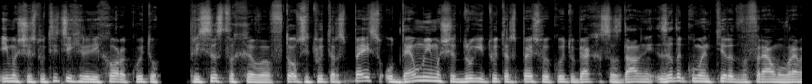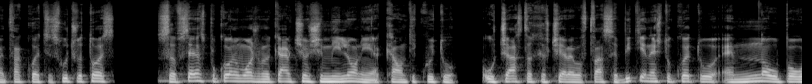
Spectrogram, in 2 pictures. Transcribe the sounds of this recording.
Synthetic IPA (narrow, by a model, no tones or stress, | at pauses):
imɐʃɛst̪ot̪̬it̪six̬ilʲɐd̪ixɔɾəkoit̪ʊ | pɾisɤst̪vəxəvɐft̪ɔzit̪wit̪əɾspɛjsod̪ɛlˠnoimɐʃɛd̪ɾuɡit̪wit̪əɾspɛjsʊvɛkoit̪ʊbjaxəsɐzd̪ad̪ɛnḭzɐd̪ɐkomɛnt̪iɾət̪vɐfɾɛalˠnovɾɛmɛt̪ovakoɛt̪osɛsˠut͡ʃvɐt̪ɔɛs | sɐfsɛmspokɔjnʊmɔʒɛmd̪ɐkaʒɛmt͡ʃɛiməʃɛmilʲiɔniɐkaʊnt̪ikoit̪ʊ | ʔʊt͡ʃast̪vəxəft͡ʃɛɾəvɐft̪ovasɐbit̪iɛnɛʃt̪okoɛt̪ʊʔɛ̰mnɔɡʊpoɡ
